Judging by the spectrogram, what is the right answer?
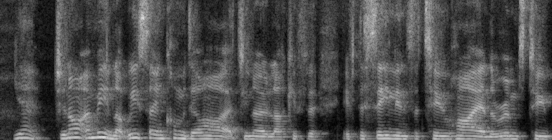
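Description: With a London accent, a woman speaks very fast at a very deep, low pitch, her intonation lively. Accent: London English with some American words. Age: 40s. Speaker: comedian. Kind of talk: casual chat.

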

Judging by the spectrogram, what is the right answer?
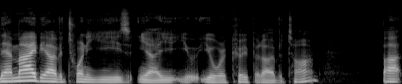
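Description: The speech moves at a fairly quick pace. The sound is dry and close with no echo, in a very clean recording with a silent background. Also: man. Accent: Australian. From Australia, Melbourne. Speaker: entrepreneur and investor. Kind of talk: interview.

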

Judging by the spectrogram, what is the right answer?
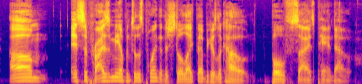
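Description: On a very clean recording with a silent background, a man speaks in a normal speaking voice at a medium pitch. His pace is fairly quick and his intonation lively. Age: 30s. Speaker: sports beat writer. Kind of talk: casual chat. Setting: studio.

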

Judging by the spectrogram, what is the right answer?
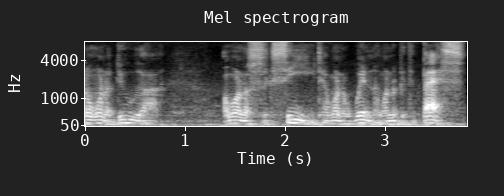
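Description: A man speaks with a British accent. His voice has vocal fry. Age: young. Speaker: professional boxer. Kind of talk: interview. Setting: studio.

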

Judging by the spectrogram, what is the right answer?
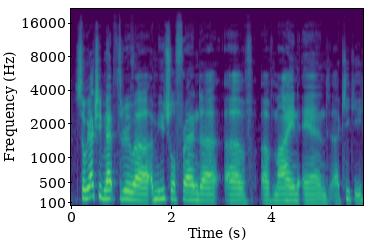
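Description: Speaking with an American accent in an ordinary speaking voice, a man uses a fairly high pitch, ordinary pitch variation and a fairly slow pace with hardly any pauses. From US South, Louisiana. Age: 40s. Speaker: doctor, anesthesiologist. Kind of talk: casual interview.

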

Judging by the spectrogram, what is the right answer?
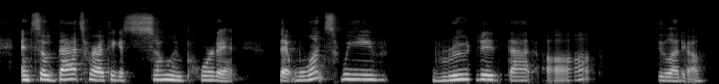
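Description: Someone with an Eastern North Carolina accent speaks at a fairly slow pace with fairly even intonation. The recording is very clean, its background silent. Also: woman, medium pitch for a woman. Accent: Southern US (Eastern North Carolina). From Eastern North Carolina, US South. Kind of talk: interview.

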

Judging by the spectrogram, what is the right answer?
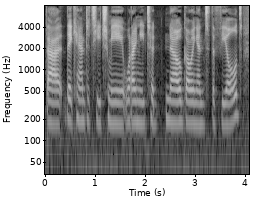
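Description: In a very clean recording with a silent background, a woman with an American accent speaks at a moderate pace and medium pitch. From New Jersey, Mahwah. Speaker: university student. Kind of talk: interview.

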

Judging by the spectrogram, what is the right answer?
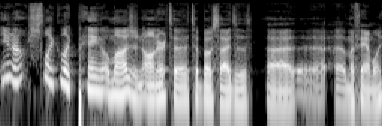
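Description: This man talks at a moderate pace with hardly any pauses, his pitch swinging very widely in a dry, close sound with no echo. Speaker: podcast guest. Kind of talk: casual chat.

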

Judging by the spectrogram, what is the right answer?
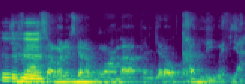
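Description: The voice has a dark, mellow tone and is somewhat breathy, with audible room echo. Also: man. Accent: American. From New York, Queens. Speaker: entertainment journalist. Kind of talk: casual chat.

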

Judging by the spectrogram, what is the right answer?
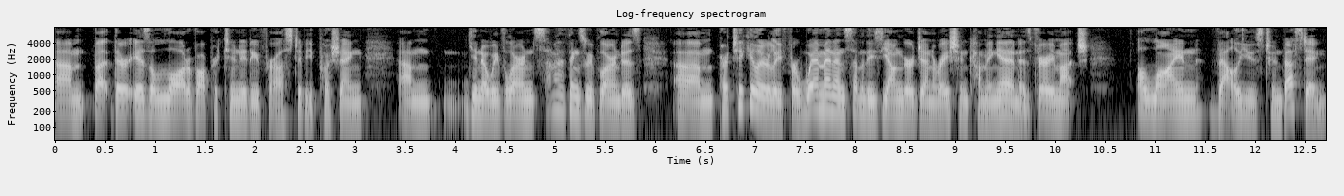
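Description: In a very clean recording with a silent background and a dry, close sound with no echo, a woman has an unremarkable speaking voice, fairly low in pitch, with a Canadian accent, fairly even intonation and a fairly quick pace. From Canada. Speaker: fintech startup co-founder. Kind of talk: casual interview.

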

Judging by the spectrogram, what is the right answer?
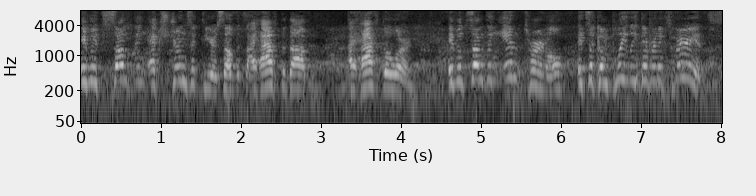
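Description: Crowd noise fills the background as a man speaks. His pace is fairly quick and his intonation lively. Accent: American. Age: 40s. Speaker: rabbi. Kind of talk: lecture.

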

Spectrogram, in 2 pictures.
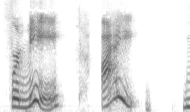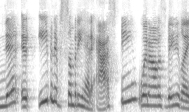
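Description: A woman with an American accent, vocal fry, and very wide pitch swings. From Philadelphia, US. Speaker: former extremist and deradicalization advocate. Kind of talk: casual interview conversation. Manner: casual, laughing.

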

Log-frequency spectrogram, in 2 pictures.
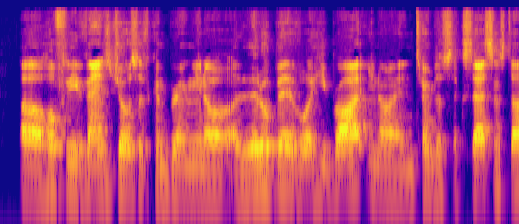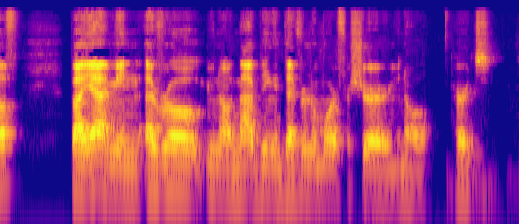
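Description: Fairly quick in pace, a man with an American accent speaks at medium pitch in a monotone, flat intonation. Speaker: sports podcast co-host. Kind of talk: casual sports discussion podcast.

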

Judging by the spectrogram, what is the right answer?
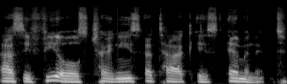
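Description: A man speaks fairly slowly in a fairly high voice with a dark, mellow tone. The recording is very clean with a silent background and a dry, close sound without echo. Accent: American. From New York. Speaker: expat father and podcast guest. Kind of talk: casual chat.

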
